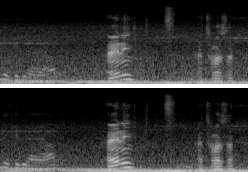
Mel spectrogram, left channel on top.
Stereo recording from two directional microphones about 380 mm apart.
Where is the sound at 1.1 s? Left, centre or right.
Centre.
